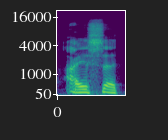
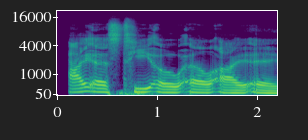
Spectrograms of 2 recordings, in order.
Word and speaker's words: Istolia: His official tweet says, accompanying the change in Studio ISA, I think I was pronouncing it wrong, Istolia.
